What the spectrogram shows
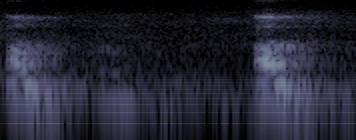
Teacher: आपके होठों के तरी वाले हिस्से आपस में लग रहे हैं। जिससे आपको मीम का मखरज मालूम हो गया।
